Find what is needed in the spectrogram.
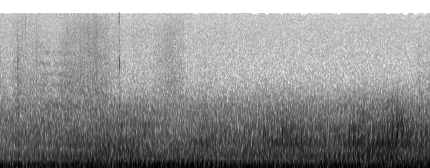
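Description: A steady low background hum (room tone), with no distinct events.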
